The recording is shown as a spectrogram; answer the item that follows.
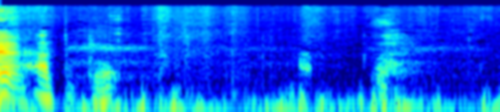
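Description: A spoken word breaking off, then a steady low rumble with a few faint, brief vocal sounds.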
